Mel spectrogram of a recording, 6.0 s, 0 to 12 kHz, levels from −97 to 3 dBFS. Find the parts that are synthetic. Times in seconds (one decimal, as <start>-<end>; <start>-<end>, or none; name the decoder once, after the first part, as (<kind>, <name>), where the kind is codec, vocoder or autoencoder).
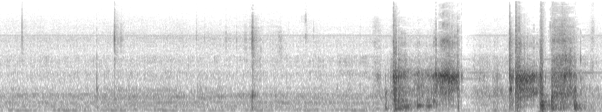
none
